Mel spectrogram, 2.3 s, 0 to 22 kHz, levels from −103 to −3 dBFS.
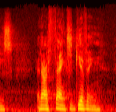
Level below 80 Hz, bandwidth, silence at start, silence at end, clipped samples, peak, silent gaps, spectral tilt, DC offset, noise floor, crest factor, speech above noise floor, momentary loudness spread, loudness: -66 dBFS; 17.5 kHz; 0 s; 0 s; under 0.1%; -22 dBFS; none; -4 dB/octave; under 0.1%; -61 dBFS; 18 dB; 23 dB; 14 LU; -39 LUFS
